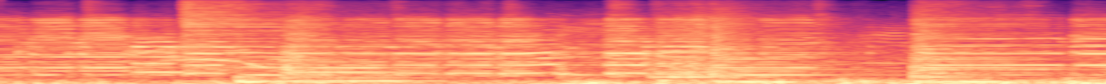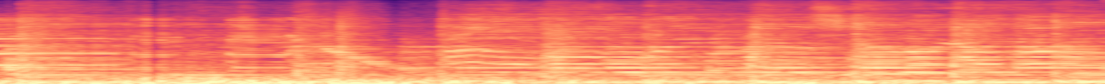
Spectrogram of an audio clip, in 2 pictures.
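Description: A band playing blues-rock music, with electric guitar leading over bass and drum kit; it gets a little louder about three and a half seconds in.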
